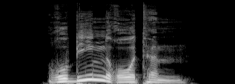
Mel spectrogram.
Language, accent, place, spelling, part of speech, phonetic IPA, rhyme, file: German, Germany, Berlin, rubinrotem, adjective, [ʁuˈbiːnʁoːtəm], -iːnʁoːtəm, De-rubinrotem.ogg
- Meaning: strong dative masculine/neuter singular of rubinrot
